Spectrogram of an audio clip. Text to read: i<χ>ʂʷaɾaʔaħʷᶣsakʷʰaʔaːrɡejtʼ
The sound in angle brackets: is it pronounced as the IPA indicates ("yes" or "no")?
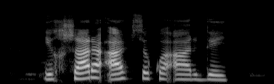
yes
